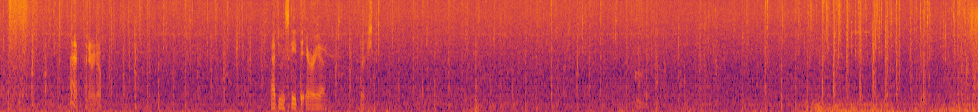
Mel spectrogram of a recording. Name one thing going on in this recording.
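Quick footsteps run over stone.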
